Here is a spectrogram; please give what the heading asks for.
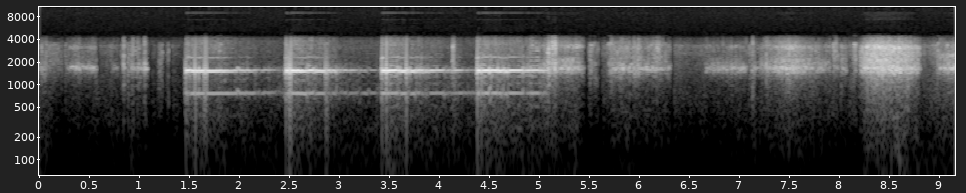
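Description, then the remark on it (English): A car's ignition warning chime, set off by turning the ignition on, dings four times at a steady pace, each a clear mid-pitched electronic tone, over a scratchy, fluttering background noise that continues after the chimes stop. “No, that was my car ding, and I had to turn the ignition on.”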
